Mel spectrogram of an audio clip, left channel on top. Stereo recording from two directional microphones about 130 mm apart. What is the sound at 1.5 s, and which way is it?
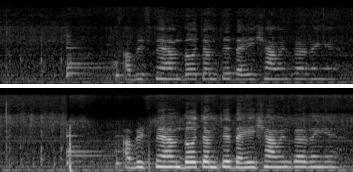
Speech, 45° right (ahead or behind).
